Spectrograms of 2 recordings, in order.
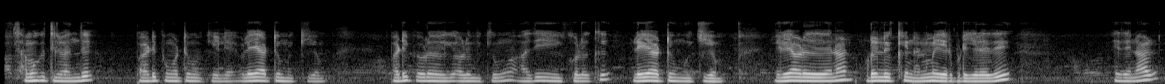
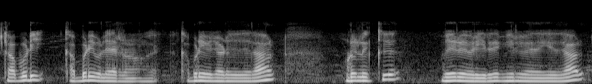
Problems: background sounds at intervals, continuous background conversations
